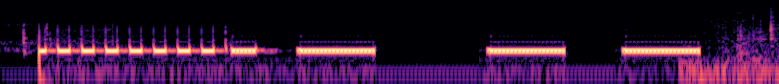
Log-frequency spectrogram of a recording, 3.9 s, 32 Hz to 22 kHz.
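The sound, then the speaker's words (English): Telephone keypad tones dial a number for an extras agency: a quick run of about eight short, evenly spaced beeps, then three longer, louder sustained tones separated by pauses, ending in a burst of noise. “For Ardmore Extra Agency, dial 8.”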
